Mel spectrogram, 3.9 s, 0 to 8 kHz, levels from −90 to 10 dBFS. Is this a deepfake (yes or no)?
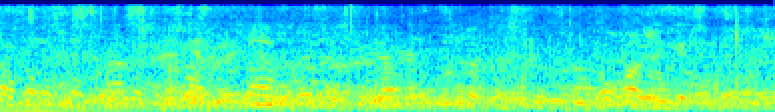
no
